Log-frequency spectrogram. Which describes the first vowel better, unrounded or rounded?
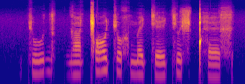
rounded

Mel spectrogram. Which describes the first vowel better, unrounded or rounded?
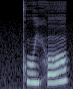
rounded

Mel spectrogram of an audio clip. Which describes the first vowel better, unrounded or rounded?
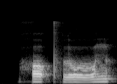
rounded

